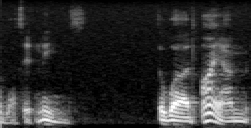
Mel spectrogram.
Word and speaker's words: iamb: it means the word I am is pronounced just like the phrase I am now let's expand that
